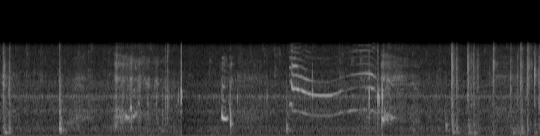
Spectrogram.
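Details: Two domestic cats play-fighting at home, the fat one making high-pitched sounds; a wavering, rising-and-falling high whine lasts about two seconds midway, with soft squeaks, scuffles and thumps around it.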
